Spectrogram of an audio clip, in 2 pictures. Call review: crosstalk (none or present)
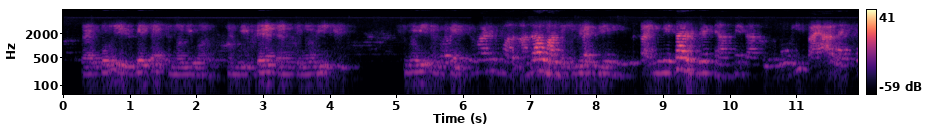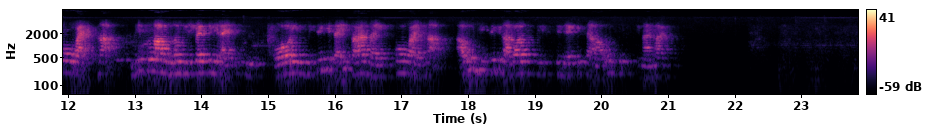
present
